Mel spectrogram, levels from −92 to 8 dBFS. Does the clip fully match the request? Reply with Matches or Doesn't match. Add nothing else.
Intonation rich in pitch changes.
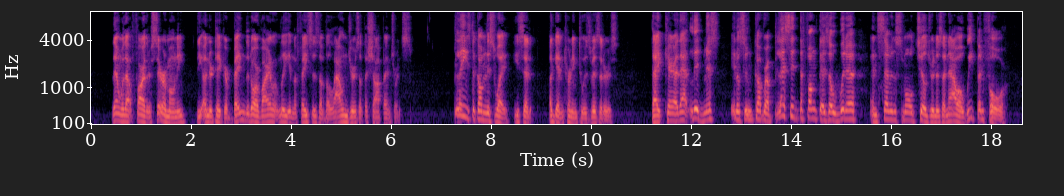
Matches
